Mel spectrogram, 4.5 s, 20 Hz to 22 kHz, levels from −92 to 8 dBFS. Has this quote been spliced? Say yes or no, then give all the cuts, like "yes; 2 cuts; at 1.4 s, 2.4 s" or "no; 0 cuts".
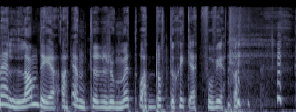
yes; 3 cuts; at 1.1 s, 2.2 s, 2.9 s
